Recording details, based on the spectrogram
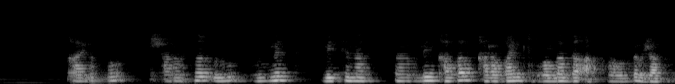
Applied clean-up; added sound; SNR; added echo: neural mask model DeepFilterNet 3.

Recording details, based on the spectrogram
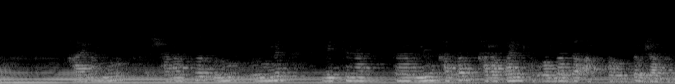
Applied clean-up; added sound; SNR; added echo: none; Brass instrument; 3 dB; reverberation time 0.8 s.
